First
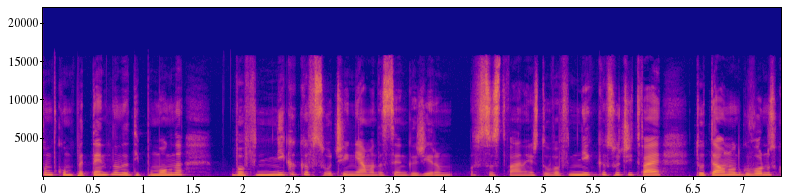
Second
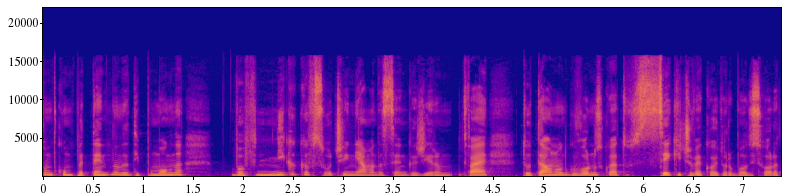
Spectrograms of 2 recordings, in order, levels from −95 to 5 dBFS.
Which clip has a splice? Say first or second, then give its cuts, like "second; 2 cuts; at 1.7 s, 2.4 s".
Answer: second; 1 cut; at 4.2 s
